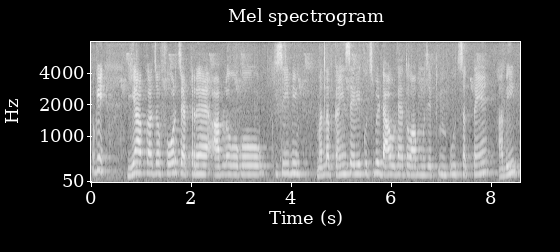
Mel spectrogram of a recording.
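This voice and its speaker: A man's voice: high-pitched, darkish tone, a little hiss or hum. A man teaching a shorthand lesson, patiently walking through examples step by step and repeating himself. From India. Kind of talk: classroom lesson.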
